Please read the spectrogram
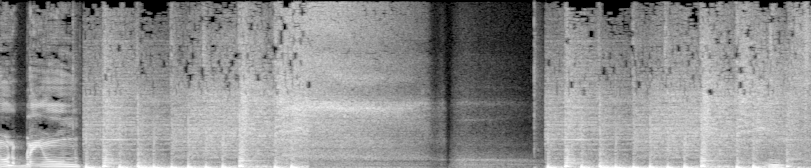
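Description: Multitrack drum recording of a rock kit playing kick and snare hits, then a China crash cymbal struck and ringing out, fading to a gap of about a second before kick and snare come back in.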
